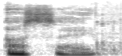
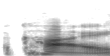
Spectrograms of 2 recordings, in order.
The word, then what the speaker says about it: Acai: undisclosed minority investment in assay. Ash, are you glad I went to the source to make sure we can pronounce it correct? Yeah, because I was going to butcher it and call it Akai.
